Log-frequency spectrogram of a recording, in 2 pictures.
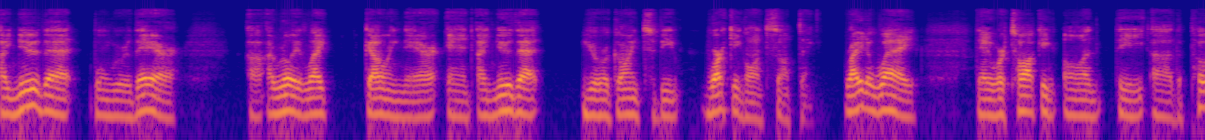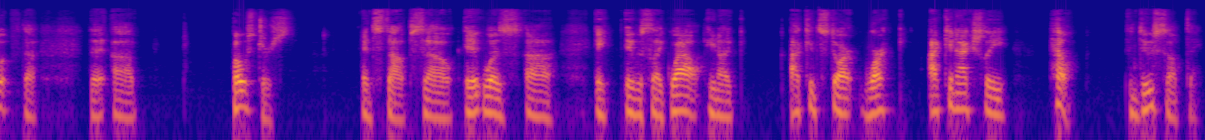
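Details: Male stroke survivor with aphasia after his stroke, attending an aphasia support group. Finding: aphasia.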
